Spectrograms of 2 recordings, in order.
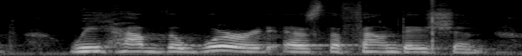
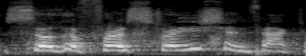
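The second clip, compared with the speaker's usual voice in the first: louder restart; 3 semitones higher, 9 dB louder than usual. Real, not acted. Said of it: "restarts topic after interruption".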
